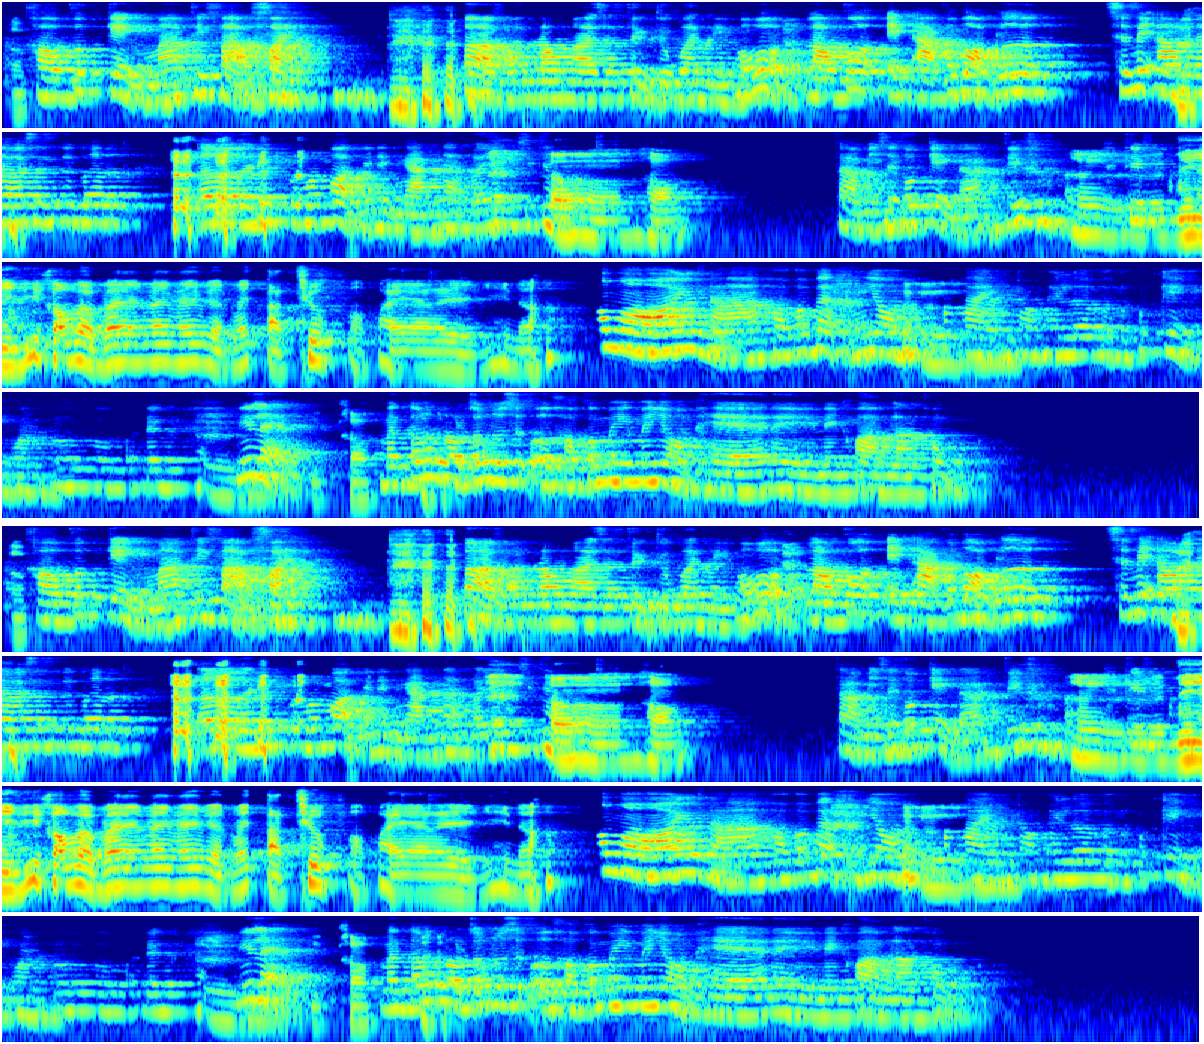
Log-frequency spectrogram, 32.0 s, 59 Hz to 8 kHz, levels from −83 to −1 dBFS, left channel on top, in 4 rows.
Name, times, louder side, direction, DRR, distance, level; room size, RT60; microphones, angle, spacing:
voice 1, 0.2-2.3 2.6-2.8 3.1-6.9 7.4-8.8 9.3-11.8 13.6-15.0 15.5-16.3 20.0-22.1 22.4-26.0 26.5-30.5, left 1 dB, 35° left, 0 dB, 7.5 m, -29 dB
voice 2, 2.6-3.0 5.2-5.3 7.8-8.0 9.1-10.0 11.2-12.6 15.1-19.6 21.5-22.8 24.1-24.4 25.3-25.8 26.3-26.5, right 3 dB, 30° right, 12 dB, 1.0 m, -28 dB
22.0 x 15.5 x 7.7 m, 0.81 s
head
